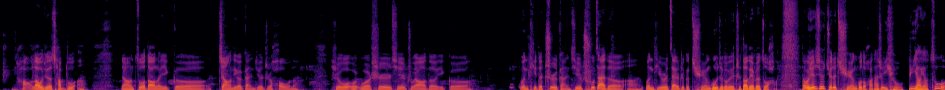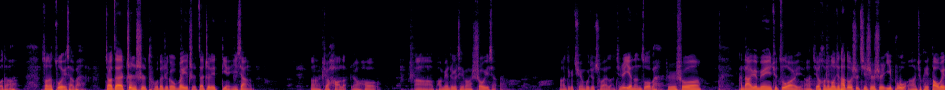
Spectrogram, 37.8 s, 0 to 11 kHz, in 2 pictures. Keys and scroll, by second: 0.6 space, 4.3 1, 4.3 space, 5.9 ctrl+z, 6.1 ctrl+z, 7.6 ctrl+z, 10.1 ctrl+z, 10.3 ctrl+z, 10.4 space, 11.5 ctrl+z, 11.7 space, 12.1 space, 13.9 space, 14.4 space, 15.9 alt+s, 16.1 space, 17.0 ctrl+z, 18.1 ctrl+z, 18.9 ctrl+z, 19.5 ctrl+z, 20.5 alt+s, 20.8 ctrl+z, 22.0 ctrl+z, 22.4 space, 23.5 space, 23.7 ctrl+z, 25.2 space, 26.8 ctrl+z, 27.0 space, 29.6 space, 33.6 ctrl+z, 34.4 space, 35.2 ctrl+z, 35.3 space, 36.6 ctrl+z.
